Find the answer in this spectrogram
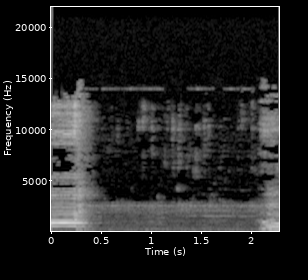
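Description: A woman's long, steady sung note in a Kumaoni nyouli folk song ends about a third of a second in, followed by near silence.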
